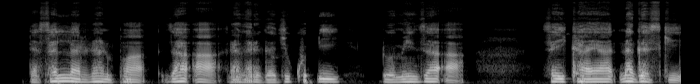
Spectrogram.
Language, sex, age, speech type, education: Hausa, male, 46-60, read, tertiary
